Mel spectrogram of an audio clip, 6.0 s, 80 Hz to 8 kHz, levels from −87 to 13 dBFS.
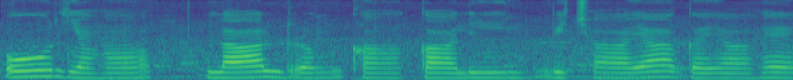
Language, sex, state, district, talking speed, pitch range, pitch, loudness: Hindi, male, Haryana, Rohtak, 90 wpm, 180-205 Hz, 185 Hz, -18 LUFS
